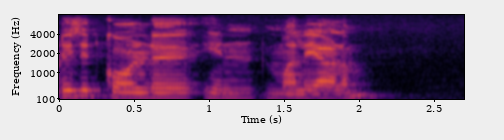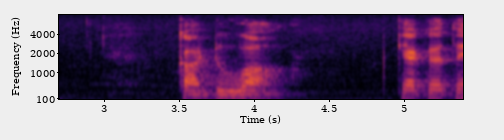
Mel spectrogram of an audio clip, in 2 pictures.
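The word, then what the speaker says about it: കടുവ: Okay ना, pronounce करते करते हैं का टू वा, काटुआ।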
